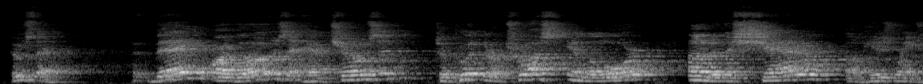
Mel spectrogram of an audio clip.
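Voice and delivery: ordinary delivery

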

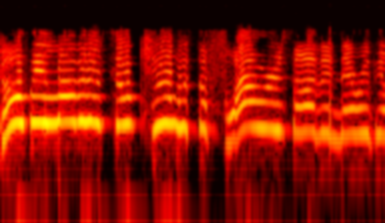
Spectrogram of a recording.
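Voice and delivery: mock the fans cooing over the quilt; gushing admirers. Quilter mimics people praising her patched baby quilt, in a high gushing voice. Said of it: "they're just like".

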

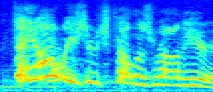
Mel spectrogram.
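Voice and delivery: high-pitched mimic of a woman protesting; complaining young lady. Turned-down volunteer protesting to the karate man, complaining imitation. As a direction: protest in a put-on girlish pitch. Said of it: "and she said".

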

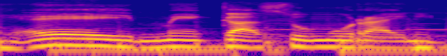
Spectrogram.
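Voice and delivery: ordinary delivery

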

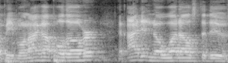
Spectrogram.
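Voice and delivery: usual speaking voice

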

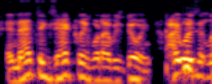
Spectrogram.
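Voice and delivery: ordinary delivery

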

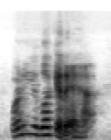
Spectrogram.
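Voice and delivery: high, bright river rat; Ratty voice. A narrator's reading.

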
